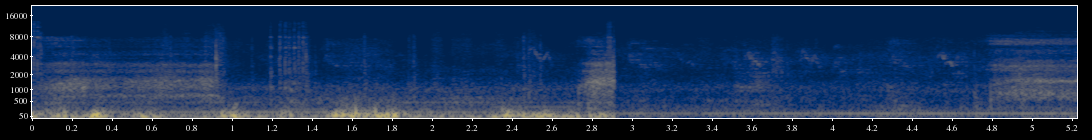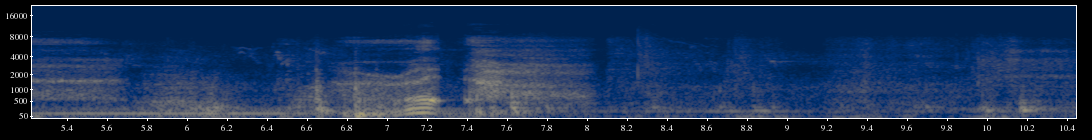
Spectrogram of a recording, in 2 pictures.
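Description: Light knocks and rubbing as a plastic oil filter housing cap is unscrewed by hand and lifted off the engine, loudest in the first few seconds.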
